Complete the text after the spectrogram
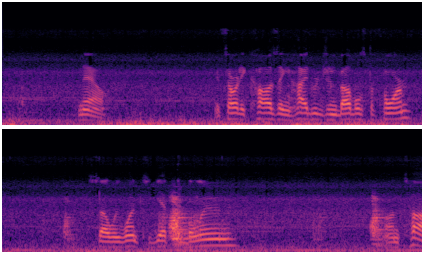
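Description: A middle-aged man talks calmly, close to the microphone.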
